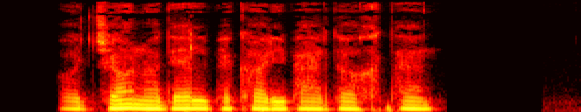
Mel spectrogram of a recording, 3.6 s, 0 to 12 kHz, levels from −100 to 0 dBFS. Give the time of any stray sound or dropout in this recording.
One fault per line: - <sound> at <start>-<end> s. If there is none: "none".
none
